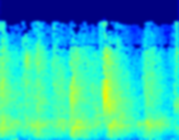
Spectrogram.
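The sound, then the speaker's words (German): A small crowd applauds a guest, a dense patter of many hands clapping at moderate volume, steady throughout the brief moment with no voices on top. “Ein kleiner Applaus für ihn.”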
